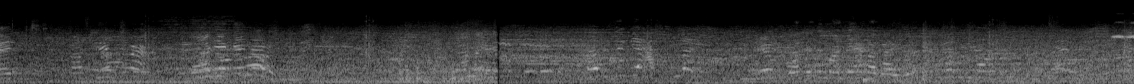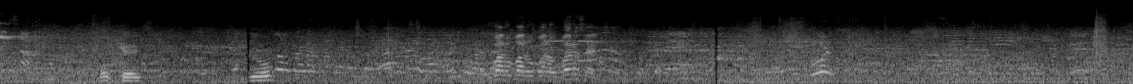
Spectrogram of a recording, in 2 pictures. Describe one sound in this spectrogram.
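A crowd of children and adults chatters nearby.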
